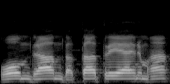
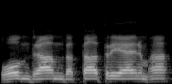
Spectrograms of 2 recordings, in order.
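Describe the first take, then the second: Both takes have the same delivery.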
